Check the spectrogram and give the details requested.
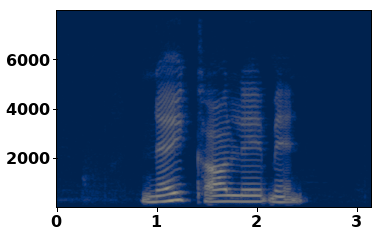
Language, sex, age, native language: Icelandic, male, 6, Icelandic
